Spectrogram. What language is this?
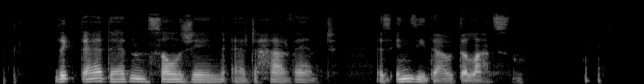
Manx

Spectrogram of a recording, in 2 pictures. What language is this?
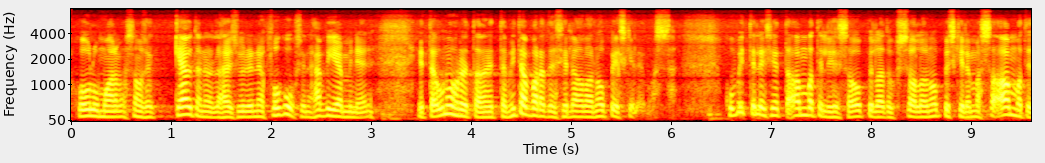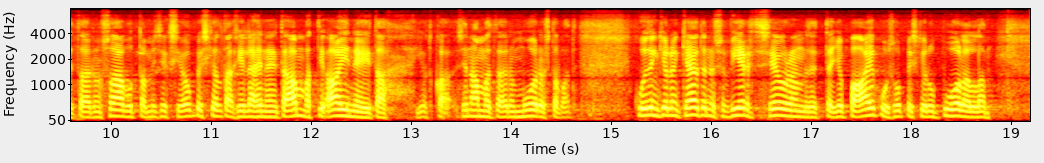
Finnish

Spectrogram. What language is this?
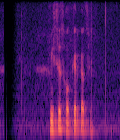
Bangla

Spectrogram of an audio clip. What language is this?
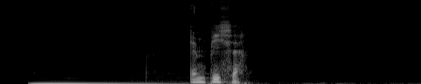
Masai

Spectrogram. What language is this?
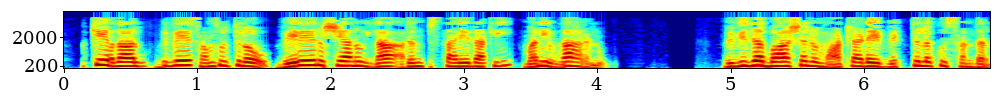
Telugu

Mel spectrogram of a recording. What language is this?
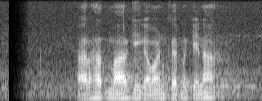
Sinhala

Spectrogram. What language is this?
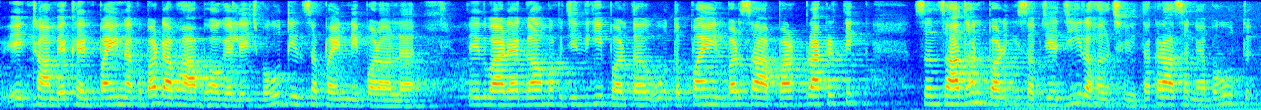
Maithili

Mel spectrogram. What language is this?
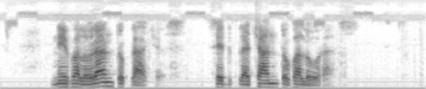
Esperanto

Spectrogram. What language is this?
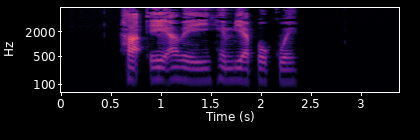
Guarani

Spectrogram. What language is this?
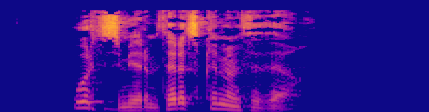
Kabyle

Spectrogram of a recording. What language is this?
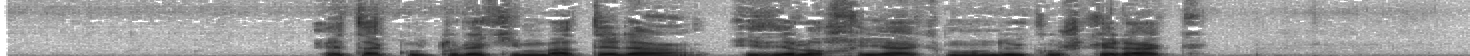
Basque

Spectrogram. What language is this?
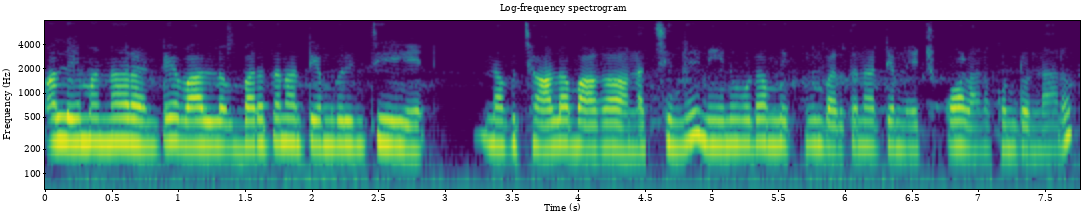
Telugu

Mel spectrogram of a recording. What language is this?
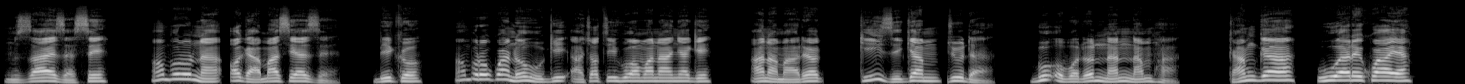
Igbo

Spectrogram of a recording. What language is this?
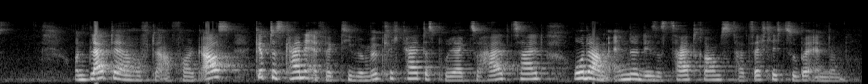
German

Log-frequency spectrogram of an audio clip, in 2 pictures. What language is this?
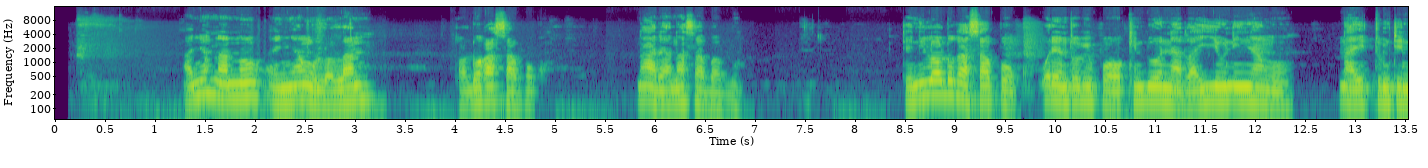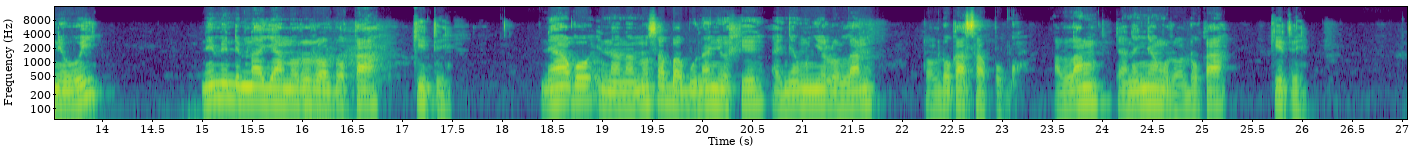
Masai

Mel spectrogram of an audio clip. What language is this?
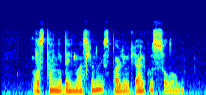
Ukrainian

